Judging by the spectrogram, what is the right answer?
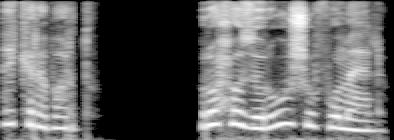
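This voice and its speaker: Give me a man putting on a gentle, anxious young woman in a storybook, Egyptian accent, her voice raised high and kept soft and low in level, with a quick, dry delivery. She sounds quiet and subdued. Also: animated, no room sound. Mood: worried.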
